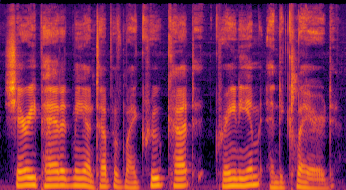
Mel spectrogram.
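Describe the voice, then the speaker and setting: A man's voice: fairly high pitch, a little slow, dark tone. A man giving a scripted narration, reading a memoir-style comic aloud.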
